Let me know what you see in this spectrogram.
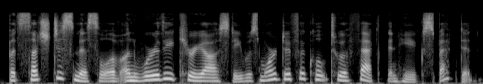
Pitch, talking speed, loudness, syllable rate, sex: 185 Hz, 175 wpm, -19 LUFS, 5.7 syllables/s, female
